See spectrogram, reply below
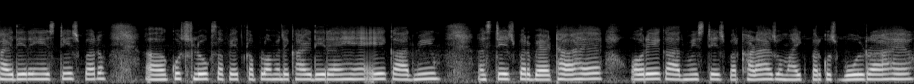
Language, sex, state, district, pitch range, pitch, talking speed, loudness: Hindi, female, Chhattisgarh, Balrampur, 230-245 Hz, 235 Hz, 245 wpm, -14 LUFS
